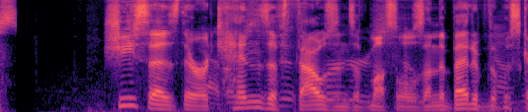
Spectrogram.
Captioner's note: voice-over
